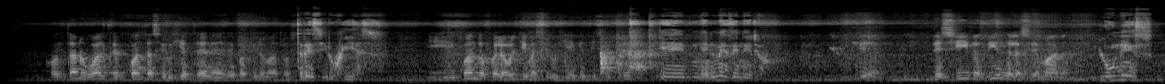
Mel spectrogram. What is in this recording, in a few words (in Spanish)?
PRE OP AUDIO, Voice before surgery, Papilomatosis, Hombre. 35 años; Score de Severidad de Derkay: 8; Archivo de voz. Preoperatorio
